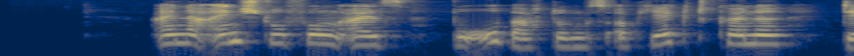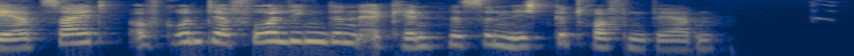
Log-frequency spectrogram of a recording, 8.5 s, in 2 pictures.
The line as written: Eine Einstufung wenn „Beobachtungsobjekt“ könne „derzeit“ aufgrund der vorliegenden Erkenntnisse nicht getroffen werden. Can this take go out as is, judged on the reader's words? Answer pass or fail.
fail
